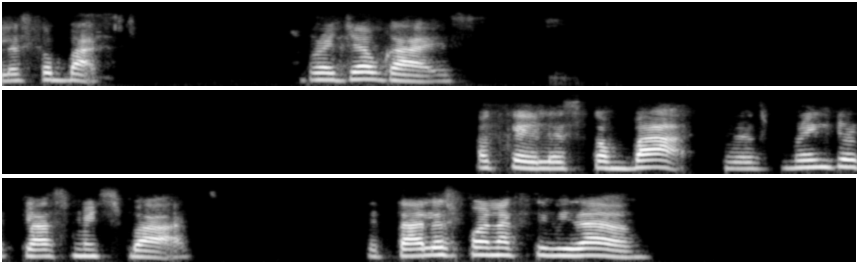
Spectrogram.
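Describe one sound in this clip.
A young woman speaks calmly through an online call, in short bursts with pauses.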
